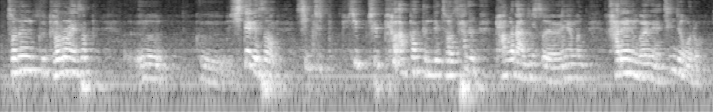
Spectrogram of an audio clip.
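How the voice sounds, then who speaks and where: A middle-aged woman pastor giving a sermon with personal testimony, telling her story in an animated way with frequent laughter and fillers. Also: on the low side. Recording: echoey room, voice from a distance, faint ambient noise.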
